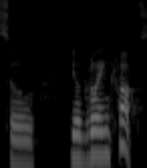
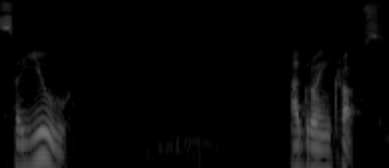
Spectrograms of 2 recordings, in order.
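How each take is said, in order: First: Rising tune ending on crops; "crops" lifted into an asking rise; questioning Buddha. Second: Lower, with the weight falling on "are"; "are" pressed down with a falling tune; probing Buddha. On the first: Lord Buddha asking the farmer back, rising on crops. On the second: Lord Buddha pressing the farmer, lower, stress on are. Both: Acted.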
